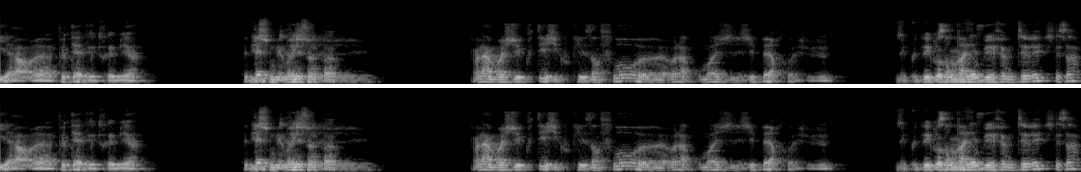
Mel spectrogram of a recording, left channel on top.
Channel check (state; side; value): identical; both; correlation 1.00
